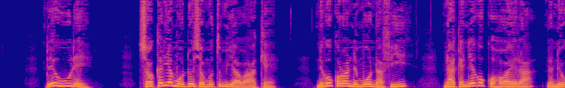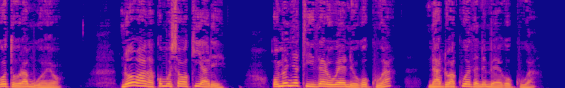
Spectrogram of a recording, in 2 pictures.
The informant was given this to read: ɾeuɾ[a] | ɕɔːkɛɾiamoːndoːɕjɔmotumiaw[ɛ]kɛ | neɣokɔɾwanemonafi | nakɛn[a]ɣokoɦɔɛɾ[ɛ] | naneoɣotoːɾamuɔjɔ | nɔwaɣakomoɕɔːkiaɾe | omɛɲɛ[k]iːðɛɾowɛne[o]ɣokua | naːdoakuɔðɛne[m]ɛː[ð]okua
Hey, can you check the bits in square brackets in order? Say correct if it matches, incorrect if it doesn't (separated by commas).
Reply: incorrect, incorrect, incorrect, incorrect, incorrect, correct, correct, incorrect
